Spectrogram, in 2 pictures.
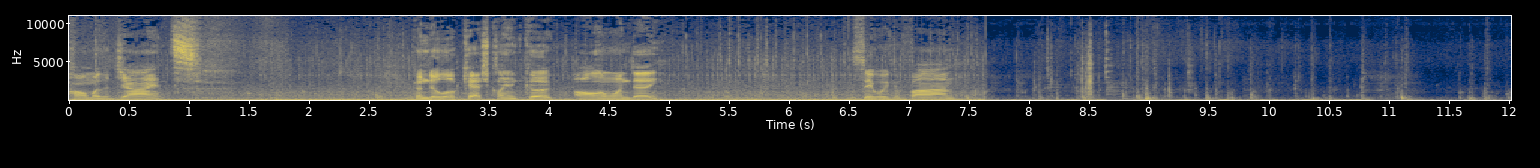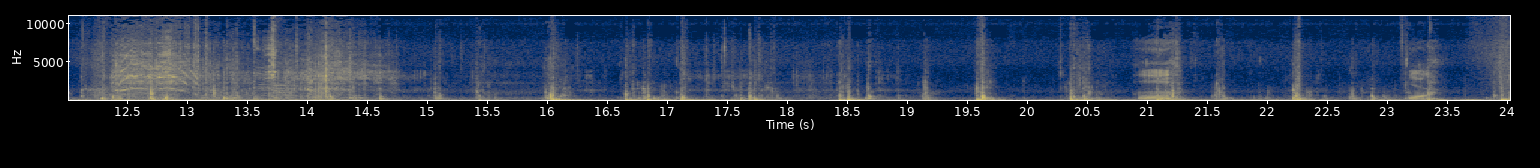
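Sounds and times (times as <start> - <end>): gear knocking and thumping: 5.0 - 10.6.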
